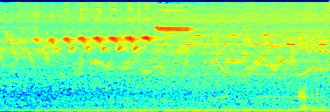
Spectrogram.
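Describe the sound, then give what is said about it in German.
Golden orioles and yellowhammers sing in the open air, the yellowhammers counter-singing: a quick run of high, repeated chirping notes, then scattered whistles, over a steady low hum of rush-hour traffic. No one speaks. “Pirole sind deutlich zu hören. Goldammern, neben Kontergesang und immer noch der Berufsverkehr.”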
